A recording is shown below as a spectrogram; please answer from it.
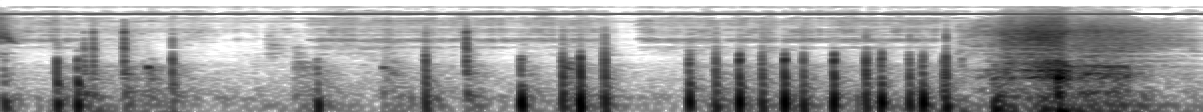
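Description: A run of light clicks and taps, quickening to about eight a second midway, then a short hiss near the end.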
